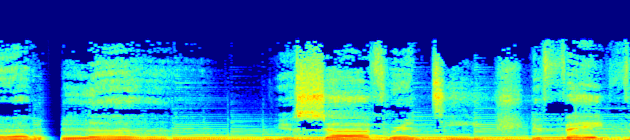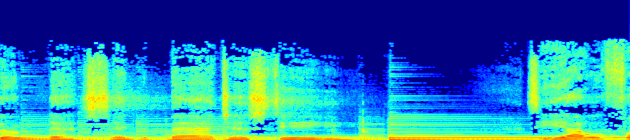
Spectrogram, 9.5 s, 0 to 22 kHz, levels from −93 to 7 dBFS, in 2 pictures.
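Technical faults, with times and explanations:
0.31–0.49 s, call audio freeze: the sound stalls into a fading buzz for about 150 ms, ending in roughly 20 ms of silence, likely because packets were held up and the jitter buffer ran empty. Playback then resumes where it stopped, nothing lost but 152 ms later.
5.85–7.64 s, jitter buffer speed-up: the audio runs at 107% speed with unchanged pitch, sounding slightly hurried. The receiver was trimming excess buffered delay by cutting many tiny pitch-period slices in succession, removing about 150 ms in total.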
